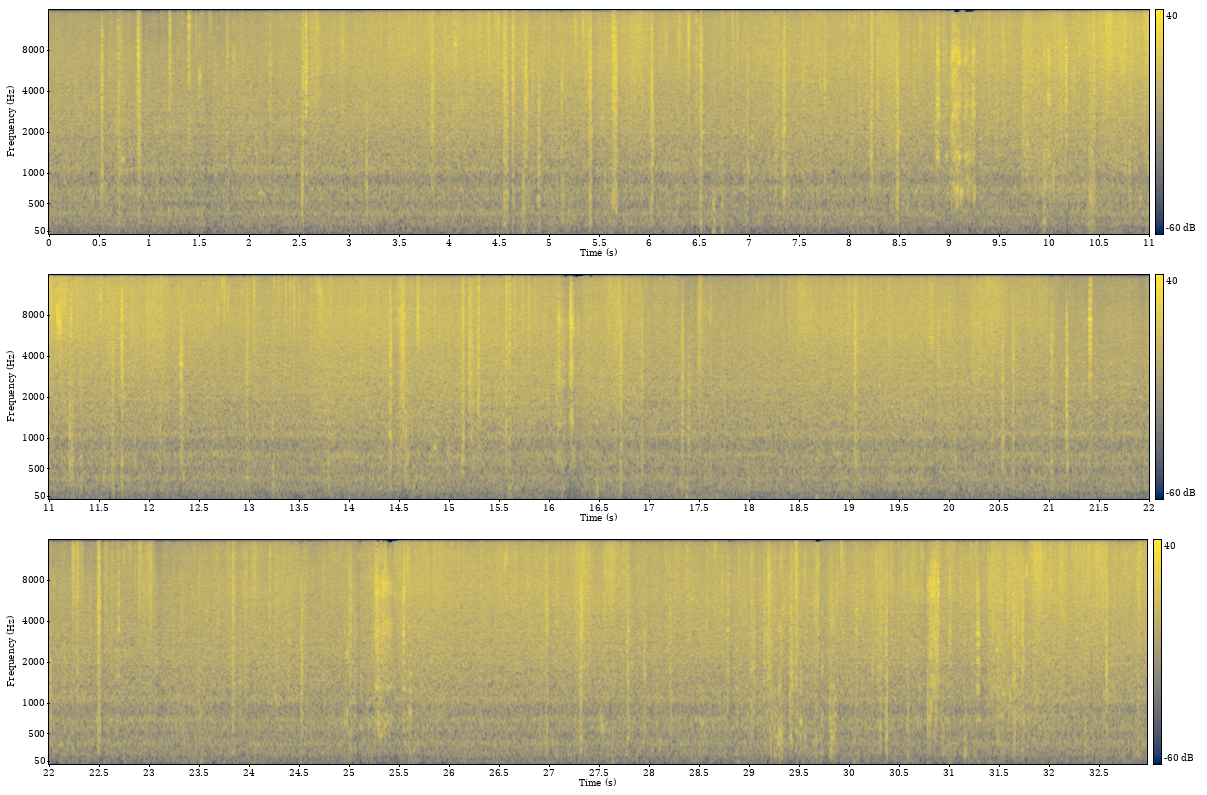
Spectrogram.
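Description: Yakisoba noodles, pork and vegetables sizzling steadily as they are stir-fried in a metal pan, with frequent clicks and scrapes of a turner and chopsticks against the pan.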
